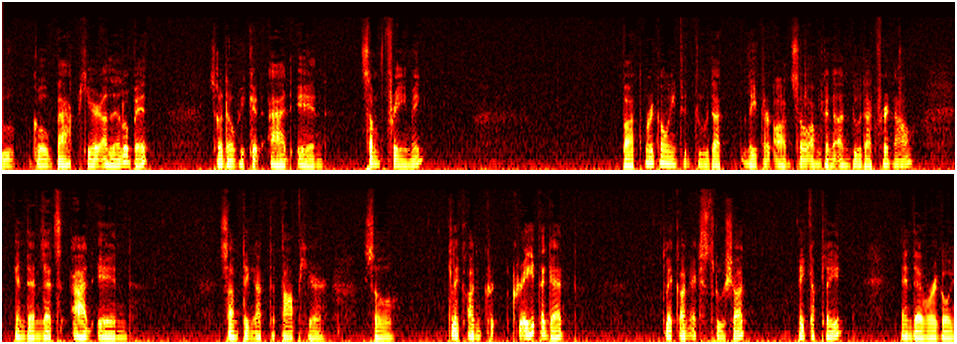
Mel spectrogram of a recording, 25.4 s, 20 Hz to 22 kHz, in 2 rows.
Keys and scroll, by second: 10.6 ctrl+z.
